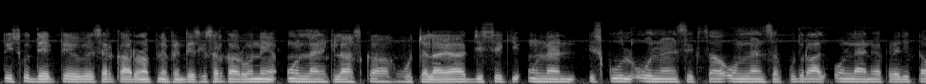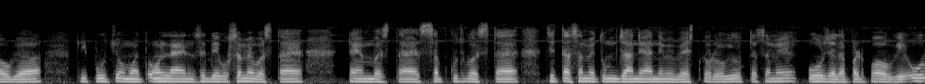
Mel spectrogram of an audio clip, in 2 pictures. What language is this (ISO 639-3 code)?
hin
